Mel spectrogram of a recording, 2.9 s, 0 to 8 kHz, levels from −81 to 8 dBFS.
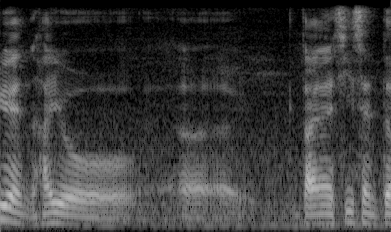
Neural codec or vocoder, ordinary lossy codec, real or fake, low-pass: none; none; real; 7.2 kHz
